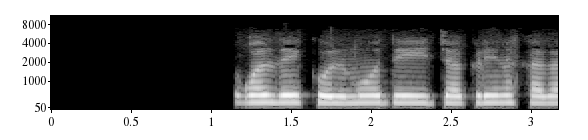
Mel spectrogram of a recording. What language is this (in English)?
Pashto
